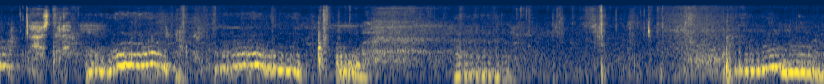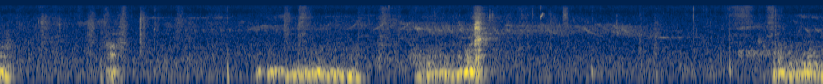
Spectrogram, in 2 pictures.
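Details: Dogs Sára and Ceasar in a scuffle that Sára wins. Low, harmonic growling and whining bursts come in uneven runs between sharp clicks and thumps, with a soft hiss underneath.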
